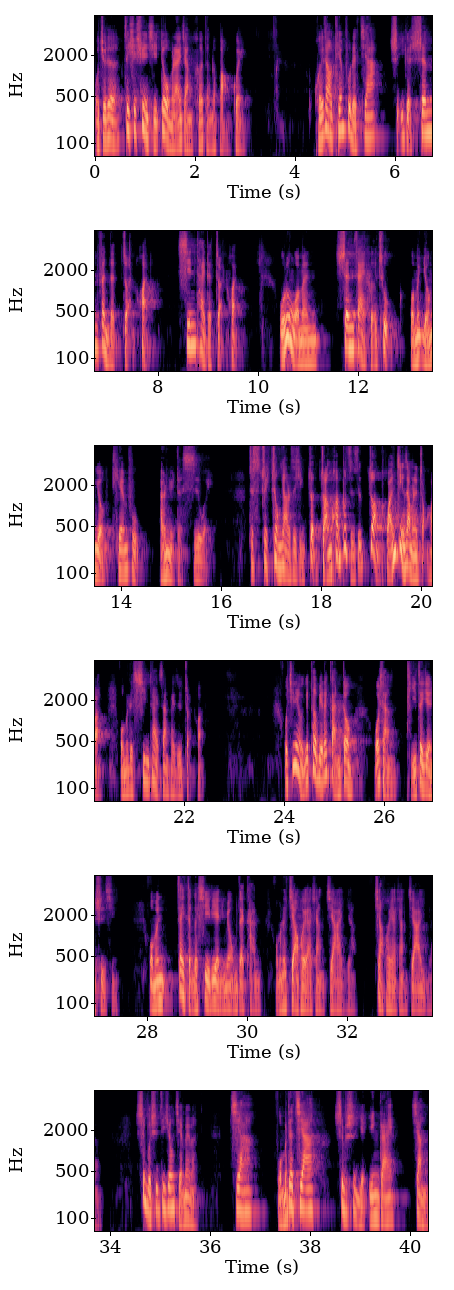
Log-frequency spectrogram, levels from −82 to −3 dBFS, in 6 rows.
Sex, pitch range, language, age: male, 85-140 Hz, Chinese, 50-69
